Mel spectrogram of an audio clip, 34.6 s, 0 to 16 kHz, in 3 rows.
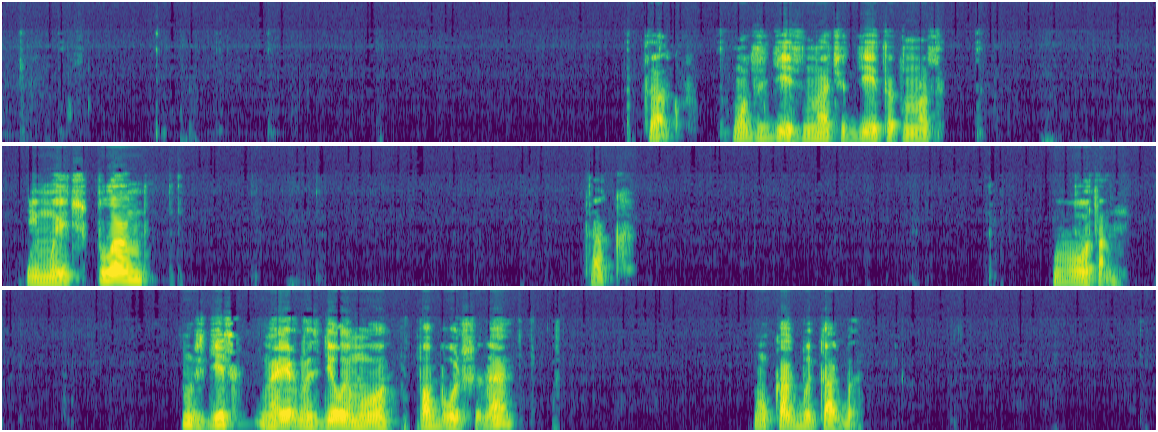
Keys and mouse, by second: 0.9 middle click, 2.3 middle click, 4.1-6.8 drag, 6.8 middle click, 9.6-10.8 middle drag, 11.2 click, 12.3 click, 13.4 click, 14.3 middle click, 17.7-24.3 drag, 27.2 s, 32.7-34.6 drag.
